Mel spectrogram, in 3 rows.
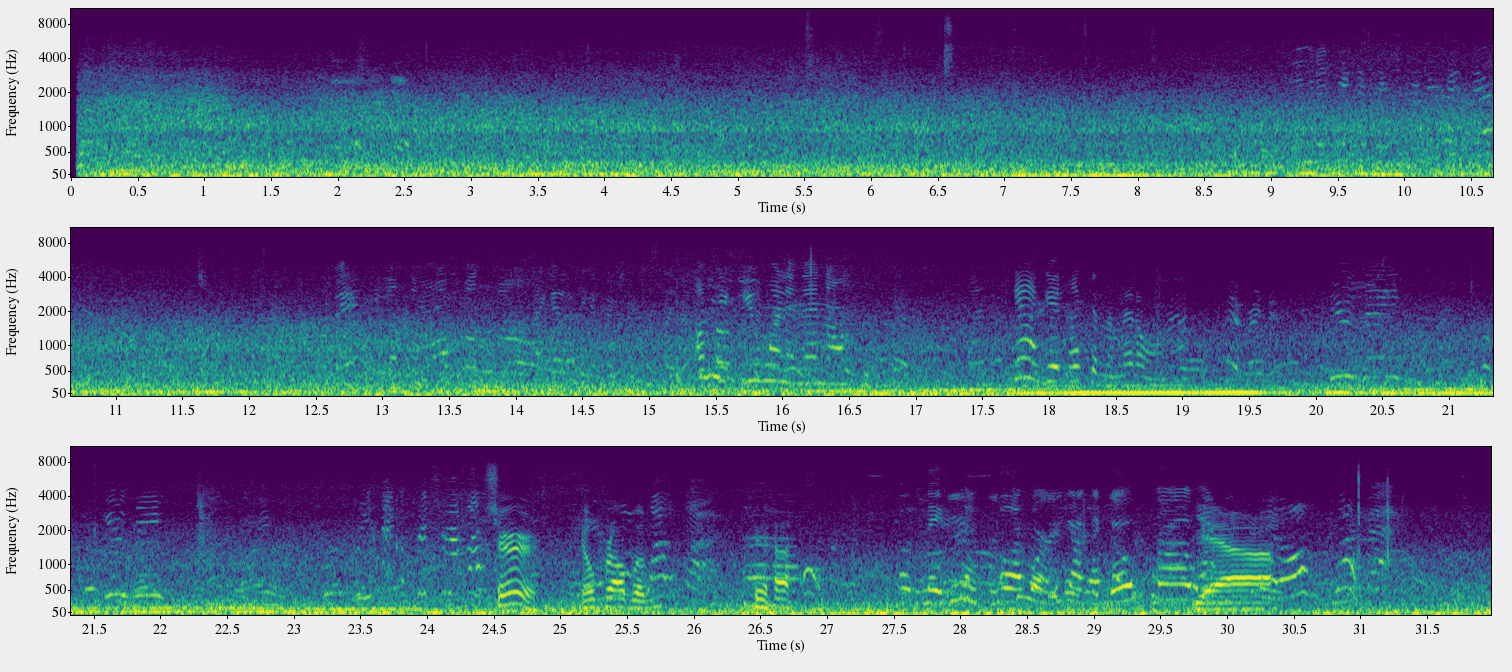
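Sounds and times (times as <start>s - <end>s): street traffic rumble: 0.0s - 31.9s
faint voices of passers-by: 0.1s - 31.9s.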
